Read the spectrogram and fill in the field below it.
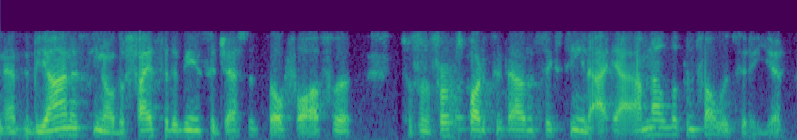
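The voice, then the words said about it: New York accent. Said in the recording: “Originally New York. ... I heard the accent.”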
